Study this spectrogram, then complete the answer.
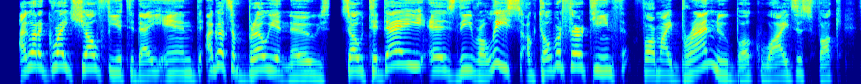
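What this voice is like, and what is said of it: Mixed American and Scottish accent. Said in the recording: “my kind of bastardized accent. I'm this half American, half Scottish thing”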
